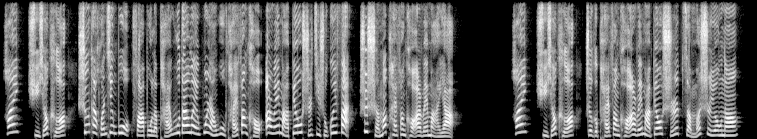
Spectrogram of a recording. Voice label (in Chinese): 男童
